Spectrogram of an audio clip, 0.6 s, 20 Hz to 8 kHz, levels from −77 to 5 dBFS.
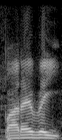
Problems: background sounds at intervals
